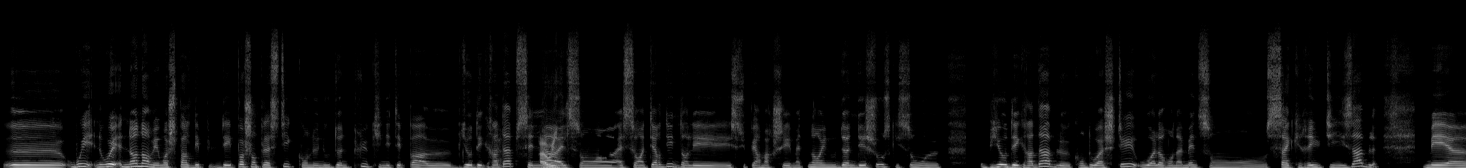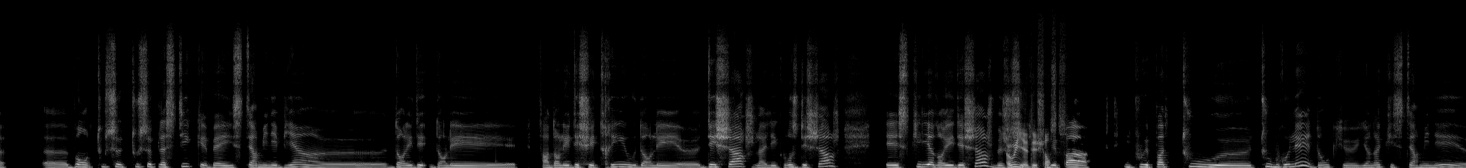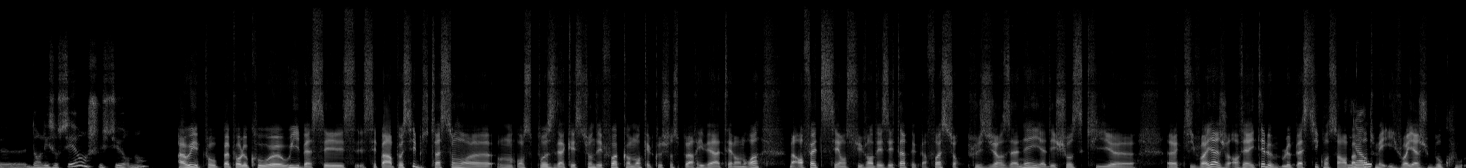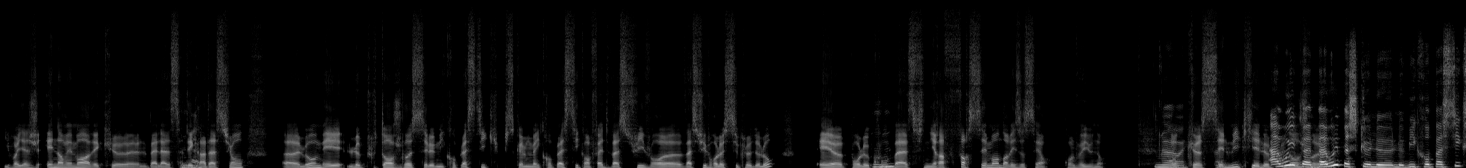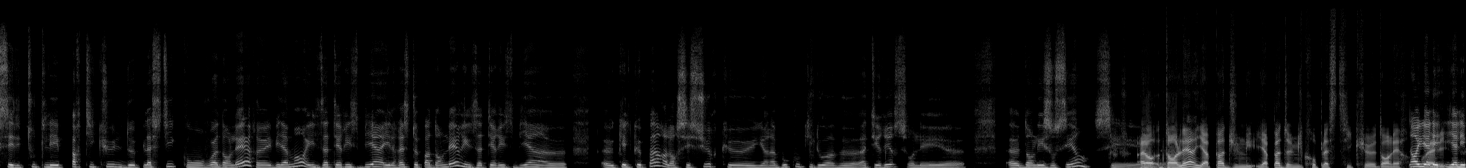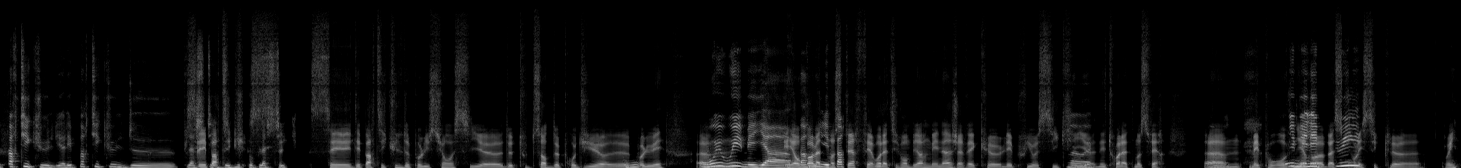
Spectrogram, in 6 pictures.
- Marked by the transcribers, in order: tapping; stressed: "décharges"; put-on voice: "Now"; other background noise; unintelligible speech
- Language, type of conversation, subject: French, podcast, Que peut faire chacun pour protéger les cycles naturels ?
